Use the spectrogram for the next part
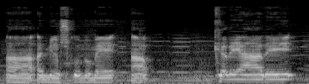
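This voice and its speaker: A man with a fairly low voice chats as an interviewed gamer. He talks casually and often pauses to find his words, with guitar music playing behind him. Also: level tone. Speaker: interviewed tabletop role-playing player and game master.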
